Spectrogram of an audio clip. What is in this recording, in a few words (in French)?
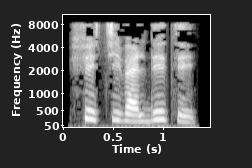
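"festival d'été", French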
